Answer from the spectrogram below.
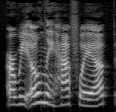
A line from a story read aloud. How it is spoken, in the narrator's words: inquired the boy in a discouraged tone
